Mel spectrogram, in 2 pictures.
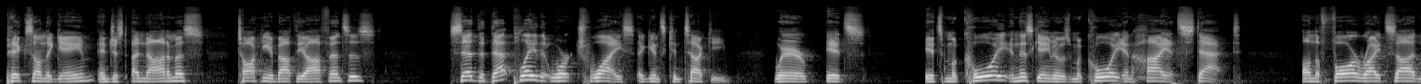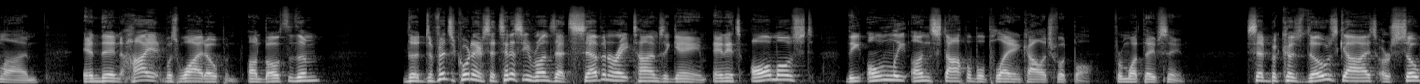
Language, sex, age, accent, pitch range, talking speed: English, male, 40-59, American, 135-170 Hz, 170 wpm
